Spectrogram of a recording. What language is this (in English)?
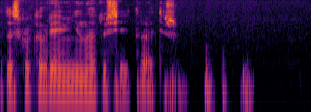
Russian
